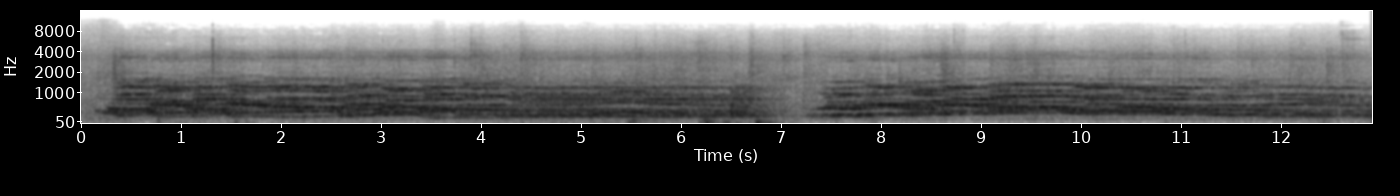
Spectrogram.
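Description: A choir singing sustained chords, with a brief pause between phrases about seven seconds in.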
